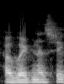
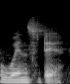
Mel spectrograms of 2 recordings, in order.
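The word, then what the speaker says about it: Wednesday: On Sunday भी कर सकते हैं, on Sunday, on Monday, on ट्यूसडे, ऑन वेंसडे, on Friday, on वेडनेसडे को हम लोग वेंसडे कहते हैं। Correct pronunciation is that वेंसडे।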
